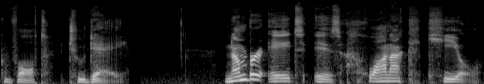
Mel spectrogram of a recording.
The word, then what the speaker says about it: Hunac Ceel: Number eight is Hunac Ceel, sometimes pronounced Hunak Keel.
